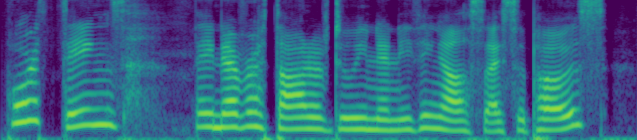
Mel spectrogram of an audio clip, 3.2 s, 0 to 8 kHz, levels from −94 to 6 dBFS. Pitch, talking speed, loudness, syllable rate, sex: 265 Hz, 205 wpm, -16 LUFS, 6.3 syllables/s, female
